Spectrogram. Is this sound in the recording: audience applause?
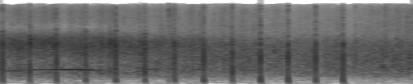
yes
